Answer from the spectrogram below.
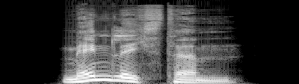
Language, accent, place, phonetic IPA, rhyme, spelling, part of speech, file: German, Germany, Berlin, [ˈmɛnlɪçstəm], -ɛnlɪçstəm, männlichstem, adjective, De-männlichstem.ogg
- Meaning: strong dative masculine/neuter singular superlative degree of männlich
